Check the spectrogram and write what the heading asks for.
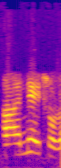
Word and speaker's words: Nachel: Nachel, rhymes with Rachel.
